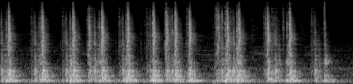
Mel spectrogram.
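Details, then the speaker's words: 1979 Steiger tractor with a Cummins, sat 12 years, hour meter 5244. Pressing the starter button (a spark was seen) gives a rapid dry clicking, about four a second, with no cranking. They plan to strike the starter to break rust loose; cause unconfirmed. "i do have a starter button you know i saw a little spark oh that's not that don't sound good at all"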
